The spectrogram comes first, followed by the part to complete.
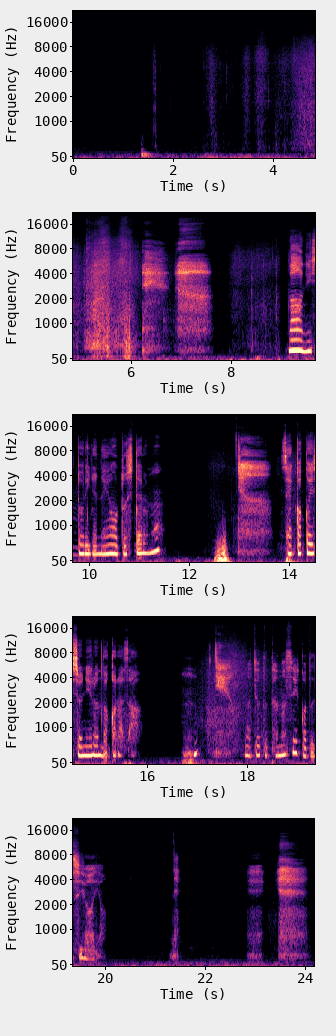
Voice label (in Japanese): ささやき 相互 オナニー バイノーラル, ASMR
